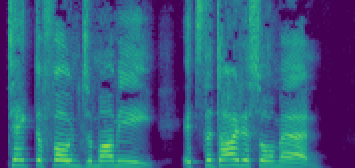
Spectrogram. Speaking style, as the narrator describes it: It's a little loud, so Alan screams

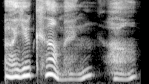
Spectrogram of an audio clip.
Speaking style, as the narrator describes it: He asks, his voice even more alluring to Hob than it has ever been before

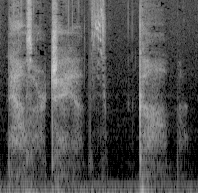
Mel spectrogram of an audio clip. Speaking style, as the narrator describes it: Tom whispered

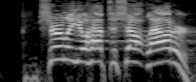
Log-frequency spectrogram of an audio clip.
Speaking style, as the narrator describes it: he scoffed

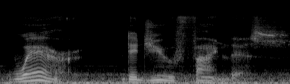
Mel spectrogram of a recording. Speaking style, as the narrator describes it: he asked softly, though there was a dangerous undercurrent in his voice

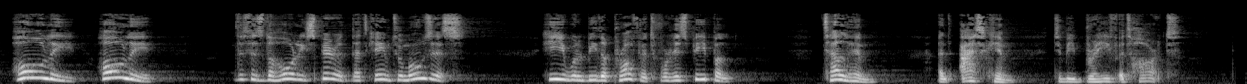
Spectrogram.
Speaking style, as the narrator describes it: he cried out

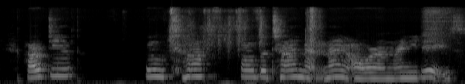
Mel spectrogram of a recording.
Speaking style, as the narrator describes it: Danielle giggled

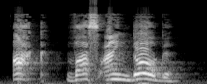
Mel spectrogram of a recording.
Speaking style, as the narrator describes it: cried the Spanish

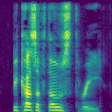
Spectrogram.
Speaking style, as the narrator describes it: Lon said angrily

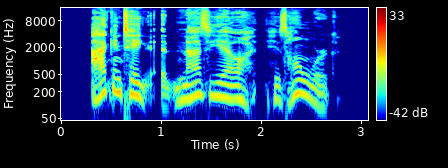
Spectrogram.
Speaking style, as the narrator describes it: said timidly

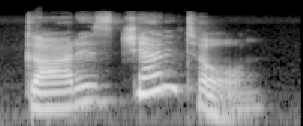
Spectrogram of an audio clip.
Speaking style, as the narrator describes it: chirped the robin

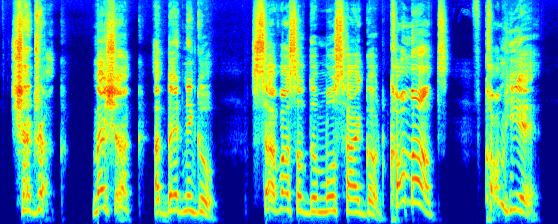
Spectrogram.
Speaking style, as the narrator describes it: shouted

